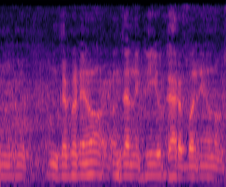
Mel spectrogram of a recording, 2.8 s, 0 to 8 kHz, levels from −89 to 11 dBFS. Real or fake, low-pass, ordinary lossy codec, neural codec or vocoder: fake; 7.2 kHz; AAC, 48 kbps; codec, 16 kHz, 2 kbps, FunCodec, trained on LibriTTS, 25 frames a second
